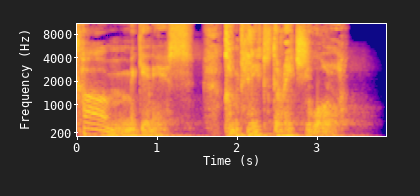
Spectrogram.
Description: Sapphire Flame voice line - Come, McGinnis. Complete the ritual.
Patron_female_ally_forge_start_02.mp3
